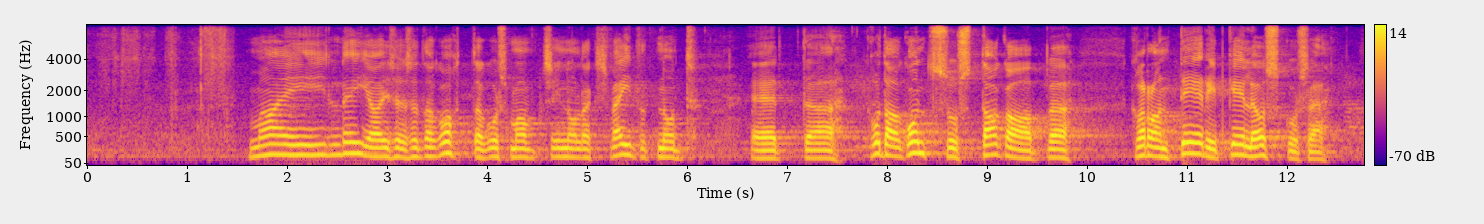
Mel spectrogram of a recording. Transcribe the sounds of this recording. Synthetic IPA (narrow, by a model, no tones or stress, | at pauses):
mɑe̞jle̞jɑise̞s̬e̞d̪̥ɑko̞ht̪ɑkusmɑsiːno̞le̞ksvæjd̪ɑt̪nud̪̥ | et̪ːko̞d̪̥ɑko̞nt̪sust̪ɑɡ̥ɑb̥ | kɑɾɑnt̪ːe̞ːɾib̥ke̞ːle̞o̞skuse̞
